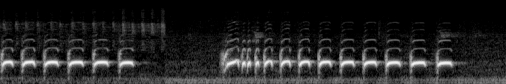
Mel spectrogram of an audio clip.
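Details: Singing local zebra dove used as a lure for rival doves. Evenly spaced, ringing coo notes repeat about twice per second, then a new sequence starts with a quick stutter before returning to the regular rhythm.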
